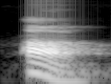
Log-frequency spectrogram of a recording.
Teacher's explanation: आ वर्ण का आप जैसे ही उच्चारण करोगे तो आपका मुख पूरा खुलेगा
